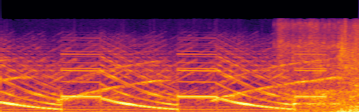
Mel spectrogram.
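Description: Synthesized electronic music cue: a held tone followed by sweeping falling and rising pitch glides, repeating about every second and a half.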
